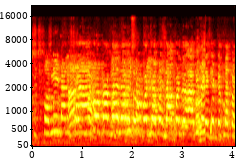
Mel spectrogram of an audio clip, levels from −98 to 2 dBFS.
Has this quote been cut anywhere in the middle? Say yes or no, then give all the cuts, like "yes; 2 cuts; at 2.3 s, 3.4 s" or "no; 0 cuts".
no; 0 cuts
